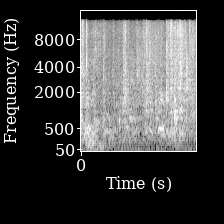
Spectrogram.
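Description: An indistinct voice asking a question, spoken away from the microphone.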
